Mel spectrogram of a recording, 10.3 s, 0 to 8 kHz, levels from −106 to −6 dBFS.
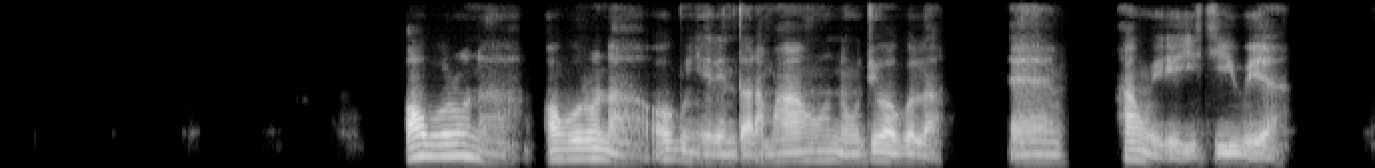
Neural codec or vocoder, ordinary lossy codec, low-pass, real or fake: codec, 16 kHz in and 24 kHz out, 1 kbps, XY-Tokenizer; none; 7.2 kHz; fake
